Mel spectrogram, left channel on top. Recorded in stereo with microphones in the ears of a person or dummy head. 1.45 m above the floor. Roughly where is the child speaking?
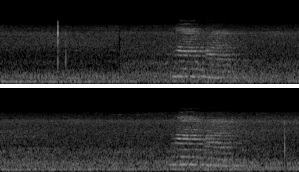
Right.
